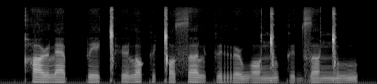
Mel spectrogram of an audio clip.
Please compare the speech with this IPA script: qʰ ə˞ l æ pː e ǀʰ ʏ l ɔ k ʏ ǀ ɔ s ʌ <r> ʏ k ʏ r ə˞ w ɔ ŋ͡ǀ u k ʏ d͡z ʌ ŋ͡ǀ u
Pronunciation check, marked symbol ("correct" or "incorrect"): incorrect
